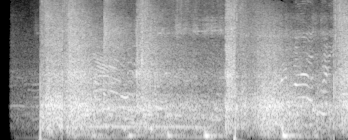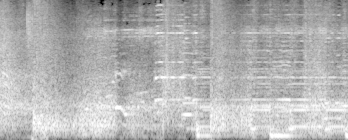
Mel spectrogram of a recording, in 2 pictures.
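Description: A run of loud, irregular firecracker bangs and crackling, with voices. About six seconds in, a folk band starts playing: fiddle and a woodwind over a steady drum beat.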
